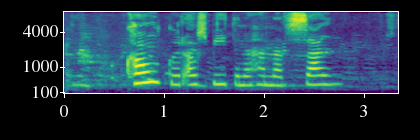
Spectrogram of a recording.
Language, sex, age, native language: Icelandic, female, 13, Icelandic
